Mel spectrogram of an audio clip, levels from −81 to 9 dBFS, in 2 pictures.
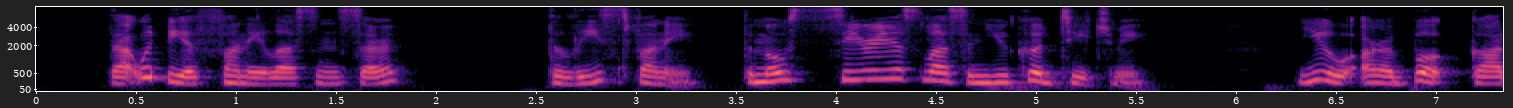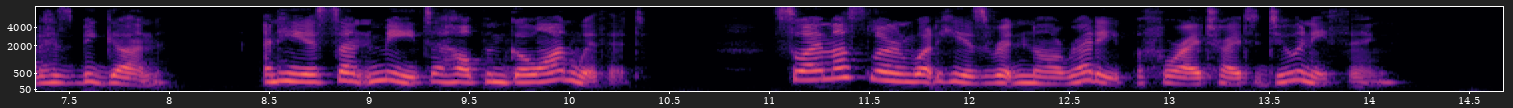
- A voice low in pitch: No, high, 230 Hz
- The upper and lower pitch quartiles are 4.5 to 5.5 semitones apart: Yes, average, 4.8 semitones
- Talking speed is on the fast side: Yes, fast, 215 wpm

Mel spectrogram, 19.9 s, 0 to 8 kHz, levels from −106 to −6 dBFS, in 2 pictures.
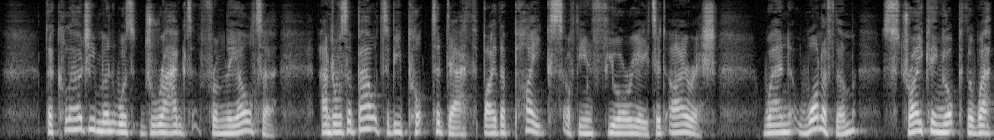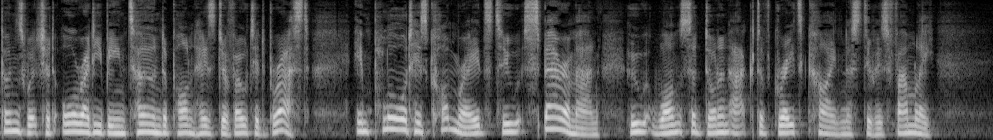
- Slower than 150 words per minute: No, average, 175 wpm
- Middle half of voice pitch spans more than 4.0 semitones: No, average, 3.2 semitones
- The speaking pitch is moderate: Yes, medium, 165 Hz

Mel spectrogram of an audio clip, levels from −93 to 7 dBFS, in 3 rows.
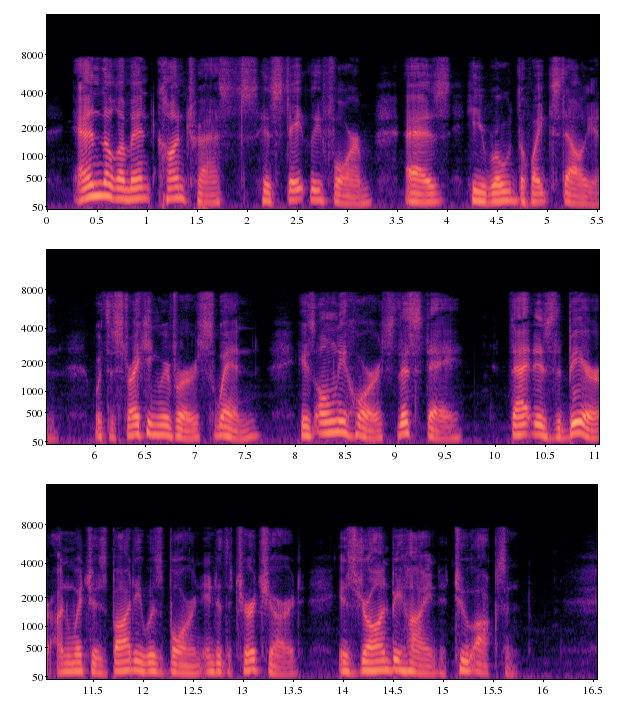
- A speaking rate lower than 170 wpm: Yes, average, 140 wpm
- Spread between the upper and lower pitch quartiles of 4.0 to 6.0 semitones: Yes, average, 5.1 semitones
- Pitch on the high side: No, low, 120 Hz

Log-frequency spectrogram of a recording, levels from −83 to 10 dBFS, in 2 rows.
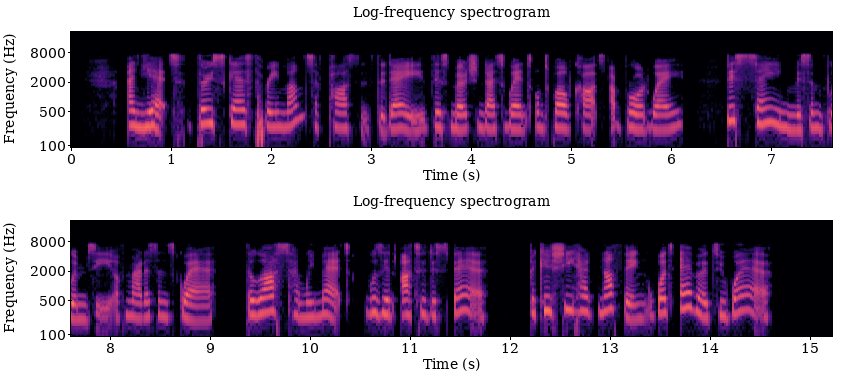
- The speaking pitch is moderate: No, high, 245 Hz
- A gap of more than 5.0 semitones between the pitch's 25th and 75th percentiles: No, average, 3.7 semitones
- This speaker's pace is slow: No, average, 165 wpm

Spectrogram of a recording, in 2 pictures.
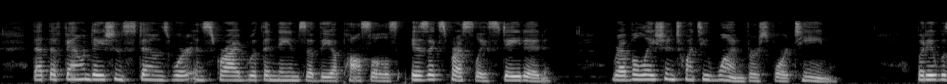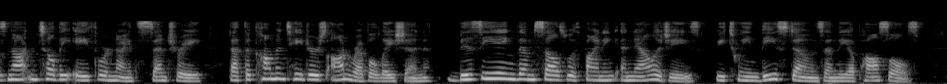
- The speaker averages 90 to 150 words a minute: Yes, average, 140 wpm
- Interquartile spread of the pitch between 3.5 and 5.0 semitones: Yes, average, 4.3 semitones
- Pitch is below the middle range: No, high, 200 Hz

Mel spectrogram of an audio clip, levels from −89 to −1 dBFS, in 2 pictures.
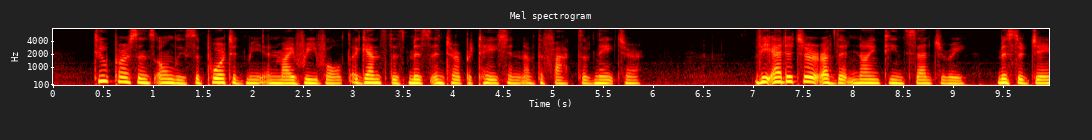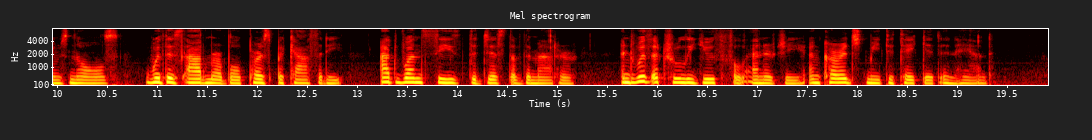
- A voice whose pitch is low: No, medium, 175 Hz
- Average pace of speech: Yes, average, 160 wpm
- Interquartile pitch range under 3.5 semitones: Yes, average, 3.1 semitones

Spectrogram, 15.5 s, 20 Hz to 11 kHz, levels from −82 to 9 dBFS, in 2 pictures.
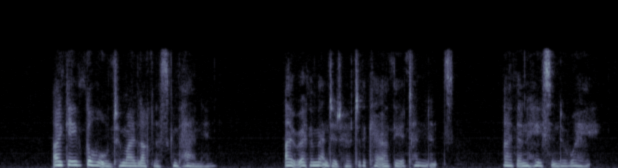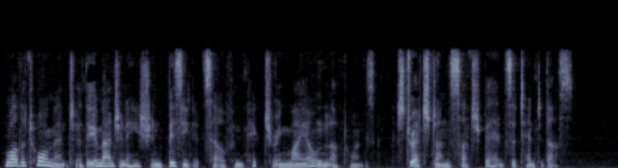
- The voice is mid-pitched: Yes, medium, 180 Hz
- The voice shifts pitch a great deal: No, average, 4.2 semitones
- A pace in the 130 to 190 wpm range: Yes, average, 150 wpm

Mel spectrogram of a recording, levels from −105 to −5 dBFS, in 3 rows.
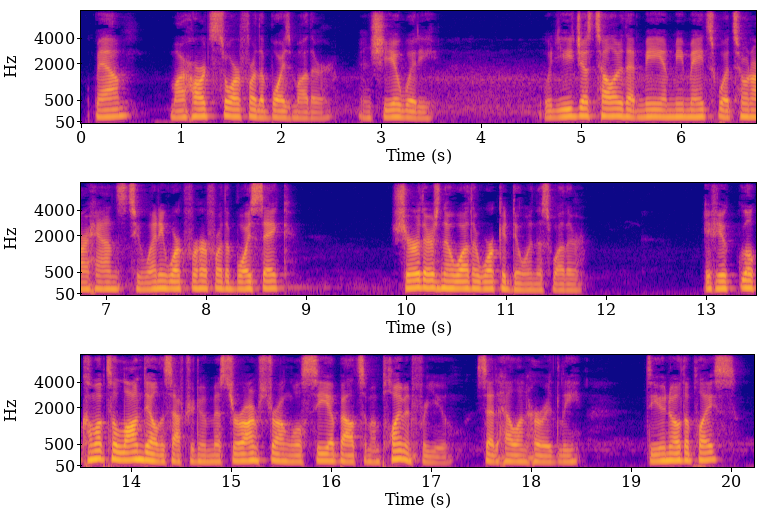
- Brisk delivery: Yes, fast, 210 wpm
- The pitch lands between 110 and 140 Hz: Yes, low, 135 Hz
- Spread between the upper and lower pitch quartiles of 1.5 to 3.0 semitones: Yes, average, 2.7 semitones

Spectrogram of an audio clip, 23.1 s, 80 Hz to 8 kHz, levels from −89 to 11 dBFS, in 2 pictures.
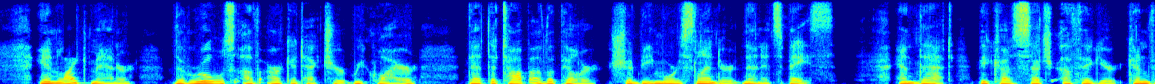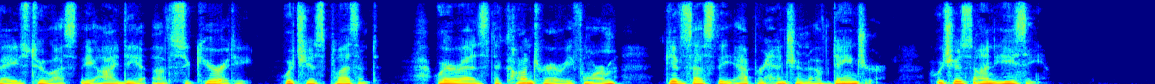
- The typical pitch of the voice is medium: Yes, medium, 150 Hz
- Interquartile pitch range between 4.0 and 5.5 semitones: No, average, 3.5 semitones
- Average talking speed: No, slow, 130 wpm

